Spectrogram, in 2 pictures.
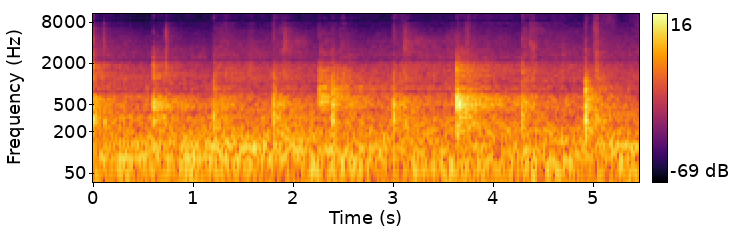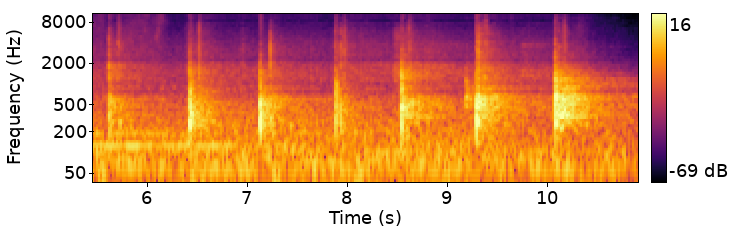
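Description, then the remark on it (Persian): Steady footsteps of boots striking a hard floor, about a dozen and a half even steps that grow louder as the walker approaches. No one speaks. “خب این چکمه ها برای راه رفتن درست نشدن.”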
